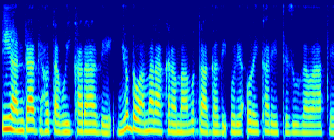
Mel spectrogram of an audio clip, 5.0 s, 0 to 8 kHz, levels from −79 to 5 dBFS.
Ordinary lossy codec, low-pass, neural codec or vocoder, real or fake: none; 7.2 kHz; codec, 16 kHz, 1.1 kbps, Voila-Tokenizer; fake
